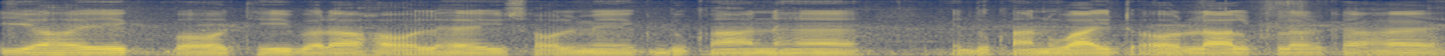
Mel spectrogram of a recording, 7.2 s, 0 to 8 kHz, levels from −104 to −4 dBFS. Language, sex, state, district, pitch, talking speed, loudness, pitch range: Hindi, male, Bihar, West Champaran, 100 Hz, 165 wpm, -20 LUFS, 95-100 Hz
